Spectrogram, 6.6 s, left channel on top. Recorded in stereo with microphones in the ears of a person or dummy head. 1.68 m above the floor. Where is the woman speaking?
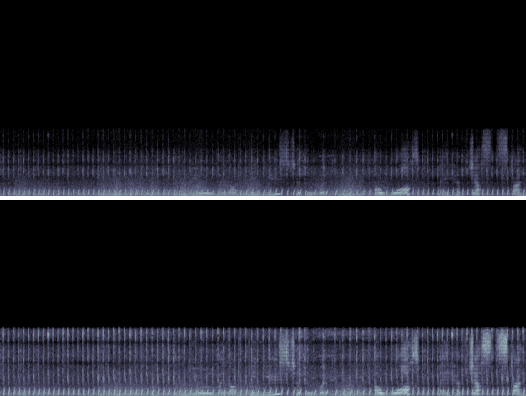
70° right (ahead or behind).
